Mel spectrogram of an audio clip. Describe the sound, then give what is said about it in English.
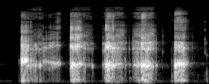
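A voice imitates a tongueless zombie groaning, five strained, guttural bursts in an uneven rhythm, each loud and rasping with a steady nasal pitch, separated by short silent gaps. “And all you would hear is a.”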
